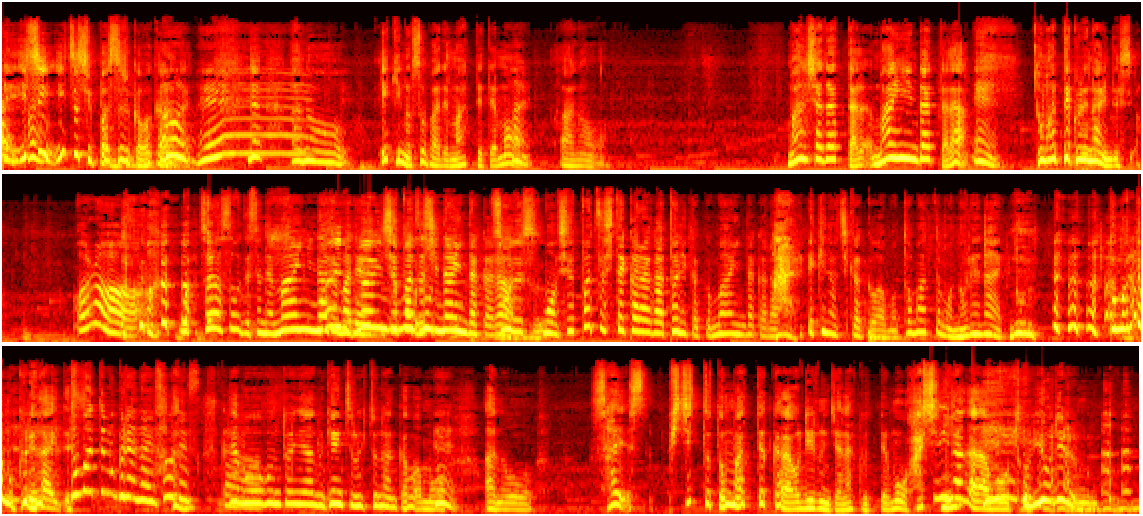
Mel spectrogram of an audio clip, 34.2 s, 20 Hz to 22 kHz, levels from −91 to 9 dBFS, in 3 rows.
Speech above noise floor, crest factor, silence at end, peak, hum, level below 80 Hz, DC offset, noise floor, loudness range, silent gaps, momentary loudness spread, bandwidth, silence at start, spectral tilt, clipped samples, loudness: 28 dB; 14 dB; 0 s; 0 dBFS; none; -46 dBFS; under 0.1%; -42 dBFS; 7 LU; none; 10 LU; 15.5 kHz; 0 s; -4 dB/octave; under 0.1%; -14 LUFS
